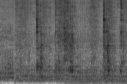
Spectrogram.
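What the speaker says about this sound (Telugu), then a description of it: "ఇప్పుడు ఇందులో తగినంత కారం అండ్ సాల్ట్ వేసి బాగా మిక్స్ చేసుకొని సర్వ్ చేసుకోవడమే" Roasted bitter gourd pieces tossed with chili powder and salt, a short run of quiet stirring scrapes and light clatter with faint sizzle.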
